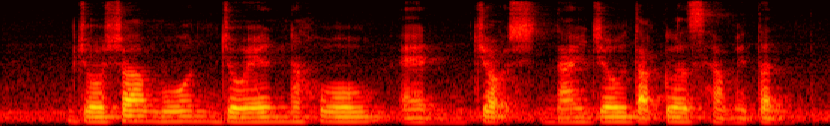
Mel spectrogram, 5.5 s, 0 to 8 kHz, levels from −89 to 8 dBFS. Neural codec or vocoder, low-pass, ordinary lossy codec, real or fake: none; none; none; real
